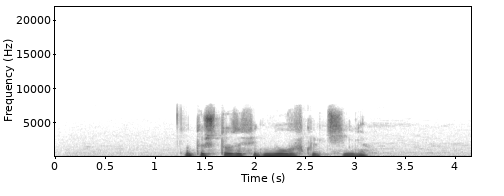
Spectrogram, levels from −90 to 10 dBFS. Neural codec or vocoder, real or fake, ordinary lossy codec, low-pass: none; real; none; none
